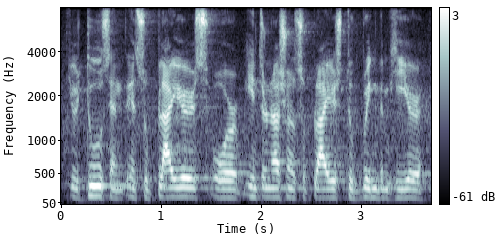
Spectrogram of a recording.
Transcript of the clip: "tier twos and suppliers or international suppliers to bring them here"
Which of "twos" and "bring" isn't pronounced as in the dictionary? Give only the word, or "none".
twos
